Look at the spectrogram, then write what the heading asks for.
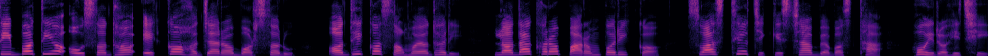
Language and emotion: Odia, neutral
